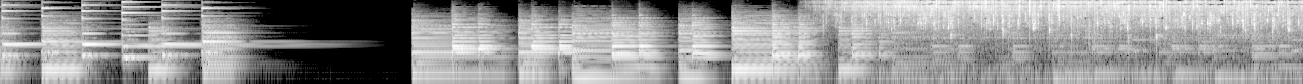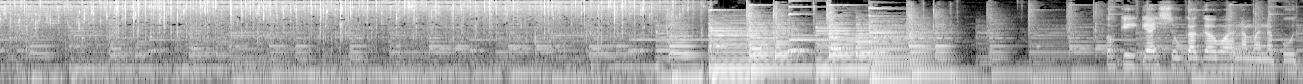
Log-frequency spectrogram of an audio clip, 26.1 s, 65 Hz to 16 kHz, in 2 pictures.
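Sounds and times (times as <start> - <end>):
background music: 0.0 - 3.4, 4.2 - 26.0
patties sizzling in oil: 8.1 - 20.2.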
